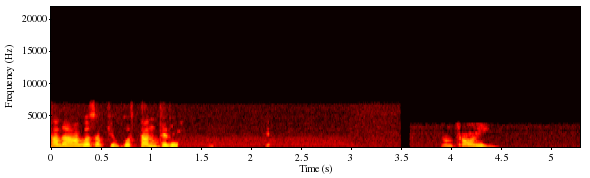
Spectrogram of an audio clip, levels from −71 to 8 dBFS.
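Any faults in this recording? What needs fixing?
Speech suppressed in double talk, 1.2 to 2.24 s: the talker's level sinks by roughly 30 dB for about a second. This is likely an echo canceller treating simultaneous talk as echo and turning everything down. A double-talk detector that protects near-end speech would prevent it.

Other side's voice leaking through, 2.05 to 3.04 s: a faint second voice, roughly 35 dB below the talker, is audible in the background. This is likely loudspeaker echo the canceller left in the microphone signal. Longer adaptive filtering or better acoustic isolation would prevent it.

Handover gap, 3.49 to 3.59 s: the sound drops out completely for 100 ms while the call switches networks and no speech frames arrive. Whatever was said in that window is gone. Make-before-break handover or frame-loss concealment would prevent it.

Fallback to narrowband, 3.59 s to the end: the call leaves AMR-WB at 23.85 kbit/s for GSM full rate at 13 kbit/s. 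Nothing above 4 kHz remains, so the speech turns dull and rough. Keeping both ends and the route on wideband-capable networks would prevent it.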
